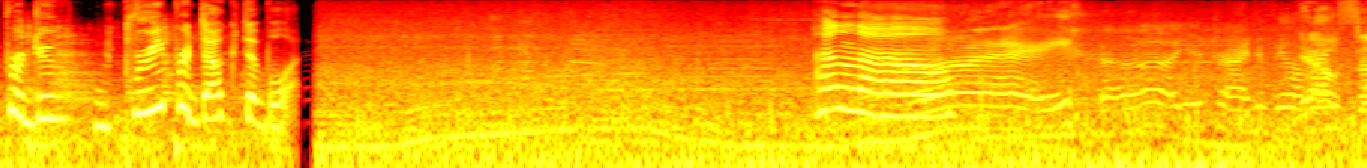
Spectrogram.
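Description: A young woman speaks animatedly into a microphone in a high, playful voice.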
